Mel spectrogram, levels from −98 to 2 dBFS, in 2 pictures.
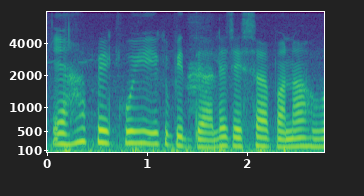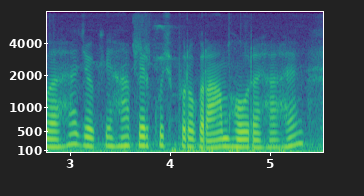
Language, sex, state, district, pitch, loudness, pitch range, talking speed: Hindi, female, Jharkhand, Garhwa, 185 Hz, -16 LUFS, 165-220 Hz, 195 wpm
